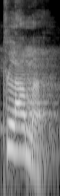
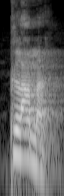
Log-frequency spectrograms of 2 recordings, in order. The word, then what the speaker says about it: plumber: pronounce it you say plummer plummer now the b over here too is silent so we don't pronounce it that's why we are pronouncing it plummer go and call my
